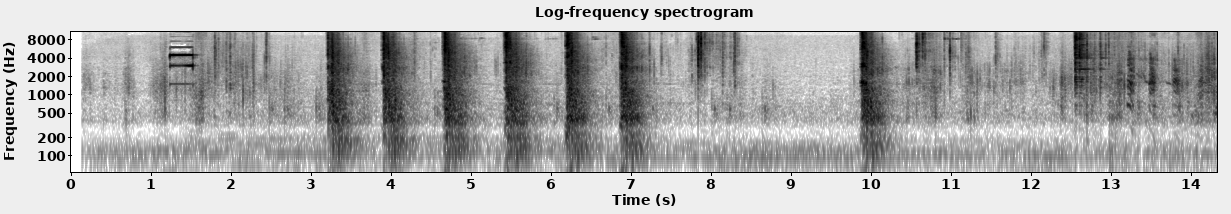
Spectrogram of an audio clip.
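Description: An electronic shot timer gives one short start beep, then a pistol fires a run of six shots about three-quarters of a second apart, one more shot about ten seconds in, and smaller knocks and clatter near the end.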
